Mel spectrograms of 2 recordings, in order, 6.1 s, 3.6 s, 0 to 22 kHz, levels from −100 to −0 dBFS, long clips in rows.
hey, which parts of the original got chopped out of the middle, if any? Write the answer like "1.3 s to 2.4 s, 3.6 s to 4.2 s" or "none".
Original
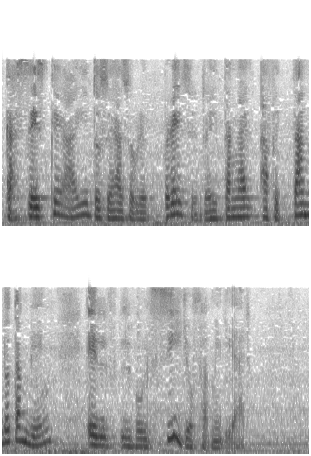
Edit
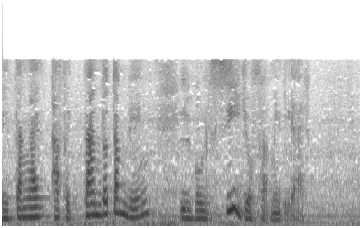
3.8 s to 4.2 s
